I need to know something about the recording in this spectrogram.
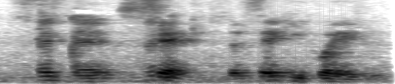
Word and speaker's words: Fick: Starts with an F, rhymes with ick. Fick, the Fick equation, right?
